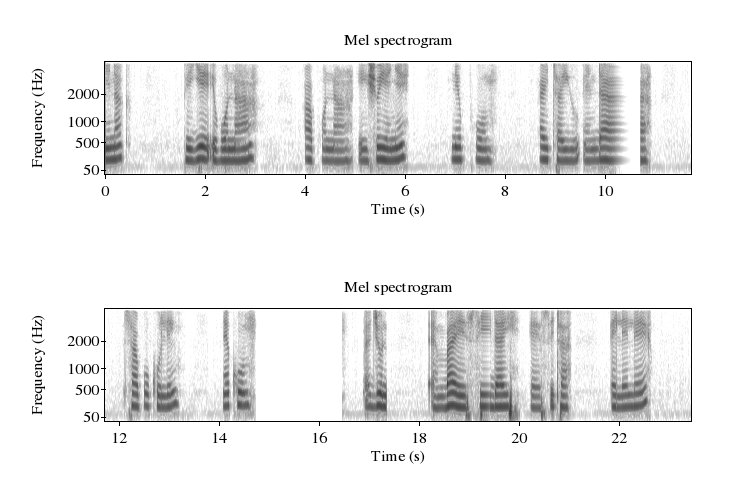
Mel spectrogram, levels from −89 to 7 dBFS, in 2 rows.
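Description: Speech, band-limited to nothing above 4 kHz, which fits a narrowband call codec such as G.711 A-law, carries three call audio freezes, most likely from packets held up in transit until the jitter buffer ran dry. At 10.08–10.72 s the last sound is stretched into a fading buzz that ends in about 0.29 s of silence. At 14.70–16.47 s it drops to roughly 1.7 s of silence. At 19.28–19.43 s a brief 0.13 s tail stays audible throughout. On a spectrogram each freeze shows as a smeared, featureless band before speech resumes where it stopped. Jitter buffer speed-up follows as the receiver trims pitch periods to shed the built-up delay. At 13.81–14.52 s speech runs at 159% speed, losing roughly 0.4 s and sounding clearly rushed. At 17.15–19.23 s it runs at 110%, losing about 0.2 s, and at 21.62–22.54 s at 113%, losing about 0.15 s. Harmonic spacing stays unchanged while syllables look compressed in time. 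Within the second speed-up, at 17.32–17.35 s, a skip ahead drops about a second of audio outright. The waveform shows two segments butted together with an abrupt vertical seam and almost no gap.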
